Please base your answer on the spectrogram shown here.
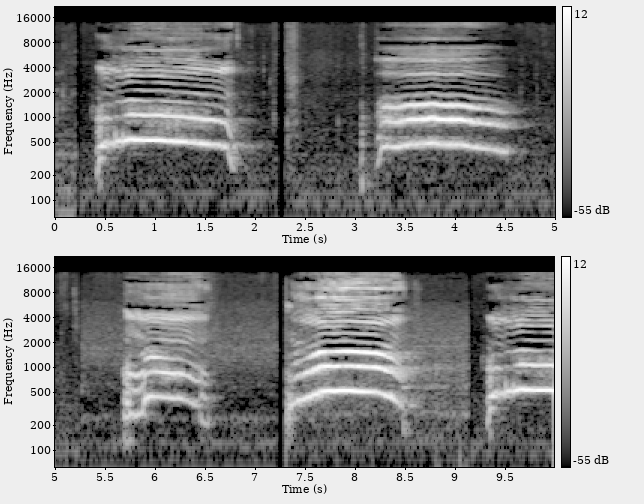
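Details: A female Corgi puppy howls happily while eating, giving drawn-out, arching howls, each about a second and a half, repeated every two or three seconds; her love of food keeps her howling.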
